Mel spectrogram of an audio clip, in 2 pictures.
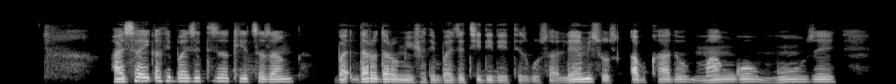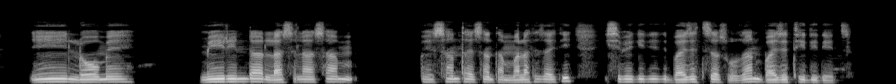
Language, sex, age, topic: Gamo, male, 25-35, agriculture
